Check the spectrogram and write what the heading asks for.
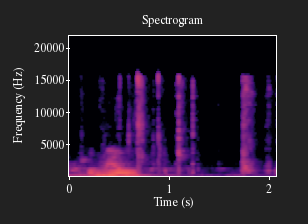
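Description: A short spoken utterance, then a few brief clicks and rustles of small objects being handled.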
